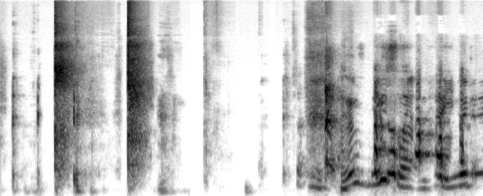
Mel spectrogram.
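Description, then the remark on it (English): Two hard, sharp knee slaps ring out loud, about a second apart, followed by a quiet pause and then animated voices talking and laughing. “Those are the hardest knee slaps I've ever heard.”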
